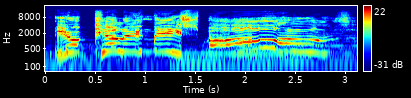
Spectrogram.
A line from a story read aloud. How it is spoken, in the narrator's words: Ham shriek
